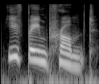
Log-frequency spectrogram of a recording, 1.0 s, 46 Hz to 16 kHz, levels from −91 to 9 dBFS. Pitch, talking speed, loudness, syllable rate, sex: 225 Hz, 180 wpm, -16 LUFS, 4.7 syllables/s, female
